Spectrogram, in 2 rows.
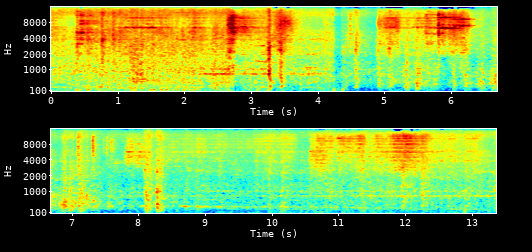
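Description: JR Central 213 series electric train rolling past over station pointwork. Its wheels click irregularly over rail joints and crossings, with a steady thin wheel squeal, and the sound eases a little as the last car goes by.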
